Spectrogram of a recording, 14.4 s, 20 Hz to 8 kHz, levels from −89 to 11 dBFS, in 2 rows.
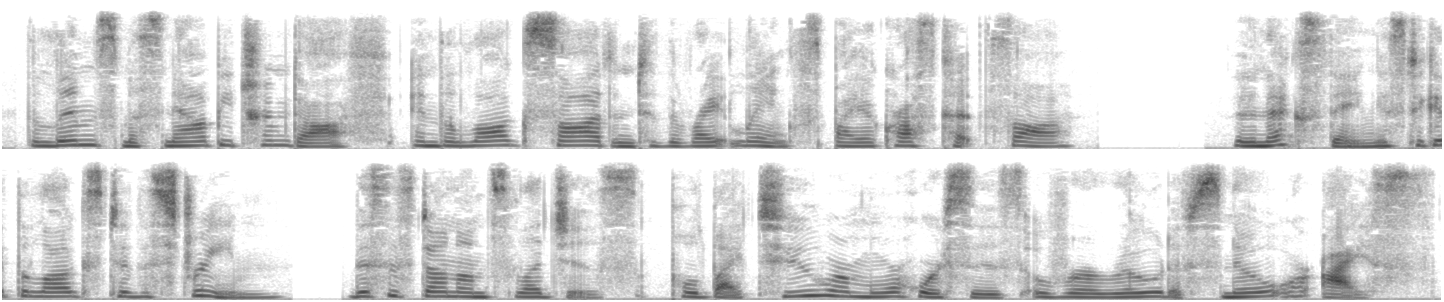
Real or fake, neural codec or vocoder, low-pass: real; none; 7.2 kHz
